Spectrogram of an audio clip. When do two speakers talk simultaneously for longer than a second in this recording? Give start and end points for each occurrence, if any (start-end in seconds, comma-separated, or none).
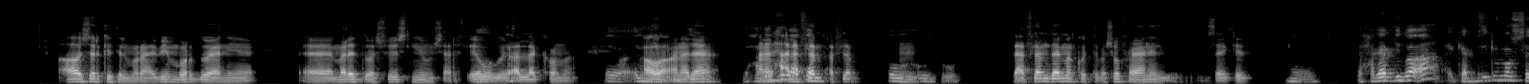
6.4-8.3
